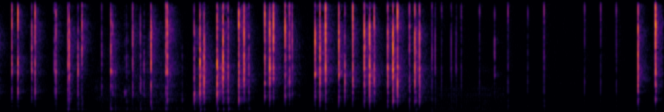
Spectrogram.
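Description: Long nails scratch and tap across the ridged surface of a palm-sized blue textured glass perfume bottle. The result is a rapid string of sharp, bright clicks and short scratches with almost no ring or low end, steady through the middle and thinning toward the end.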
